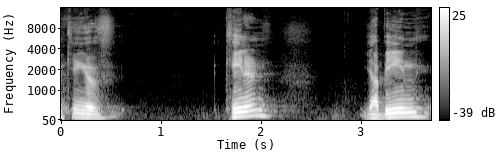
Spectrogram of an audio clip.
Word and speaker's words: Jabin: into the hand of Jabin king of Canaan yea bean and pronounced in Hebrew who rain up in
